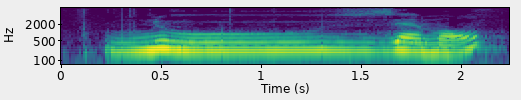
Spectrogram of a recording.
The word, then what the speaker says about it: nous aimons: Nous aimons, vous aimez, ils aiment, elles aiment. Now, yes, that is that linking, that liaison between nous, where the S is not usually pronounced, it becomes nous aimons, vous aimez, ils aiment, elles aiment.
